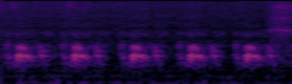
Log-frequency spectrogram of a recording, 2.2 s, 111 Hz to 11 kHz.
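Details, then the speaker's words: Fetal heart on a Doppler monitor during labor-and-delivery admission: rapid, regular whooshing at about 140 a minute, a baseline near 140, rising in an acceleration then returning to baseline. This is a reassuring fetal heart rate acceleration. "was an example of an acceleration. You can see we're back down to baseline. And we had an acceleration that showed us that the baby could get more oxygen if it needed it."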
